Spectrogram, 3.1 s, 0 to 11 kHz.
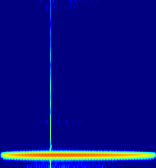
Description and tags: Security Scanning 03 Remastered
Security Scanning
Can for example be a robot patrolling or lasers that you have to avoid in order to not get detected and / or killed!
Artificial-Intelligence, bank, film, game, laser, movie, patrol, robbery, robot, scan, scanning, security, spaceship, tech, technology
